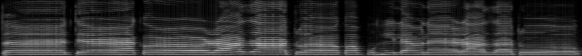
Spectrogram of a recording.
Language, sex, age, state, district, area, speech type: Assamese, female, 60+, Assam, Golaghat, rural, spontaneous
